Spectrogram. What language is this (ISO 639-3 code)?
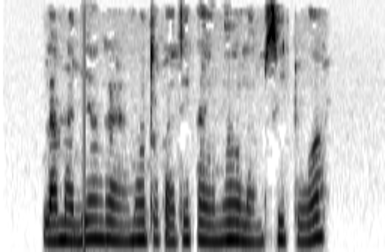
swa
